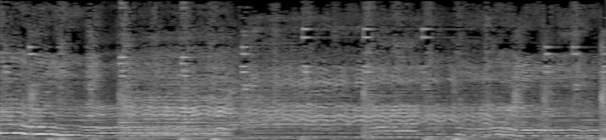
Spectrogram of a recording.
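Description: Gospel worship music: singing voices holding and gliding through long notes over a repeating low instrumental note.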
